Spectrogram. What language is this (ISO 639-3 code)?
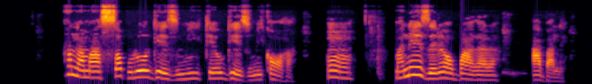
ibo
